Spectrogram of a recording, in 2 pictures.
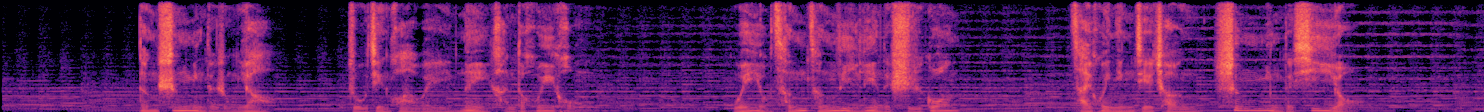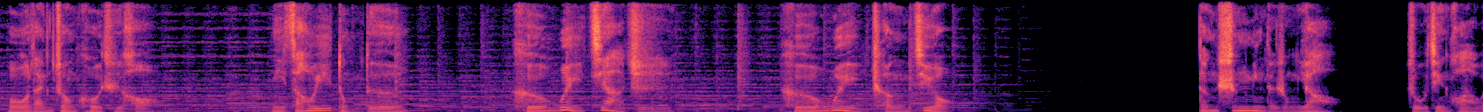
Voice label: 广告抒情大气品质珠宝

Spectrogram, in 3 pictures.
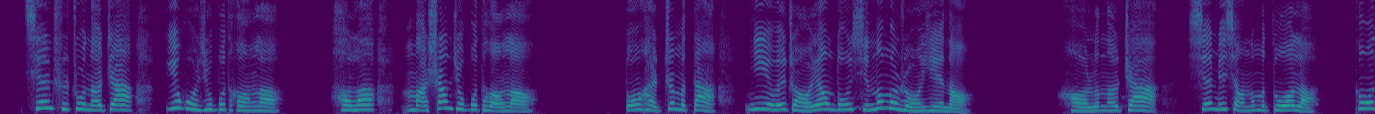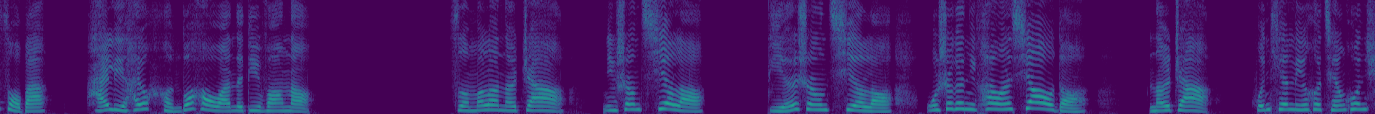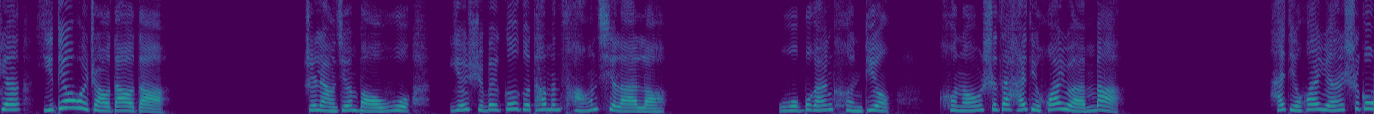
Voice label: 可爱角色音; 哪吒小龙女

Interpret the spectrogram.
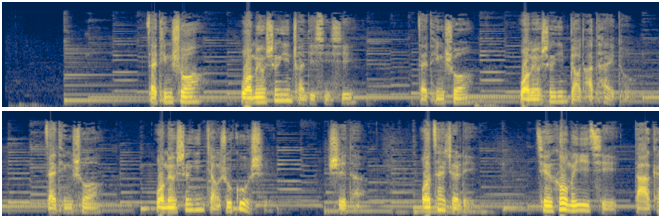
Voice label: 广告独白

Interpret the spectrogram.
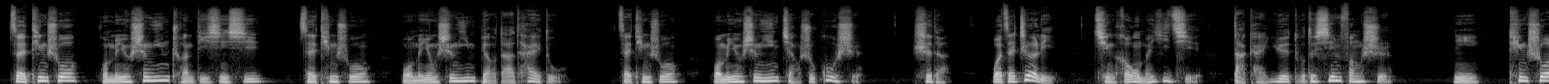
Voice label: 讲述类

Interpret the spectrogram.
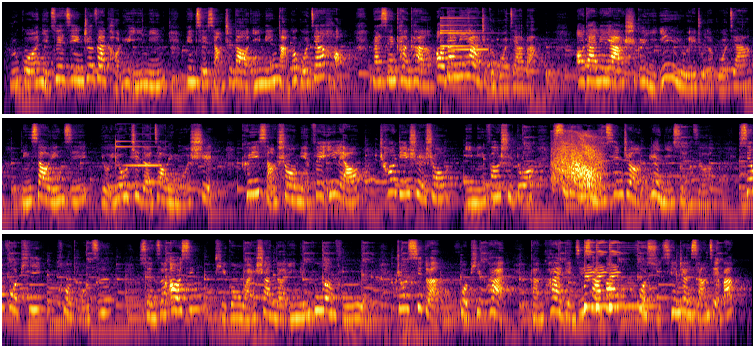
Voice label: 火锅口播

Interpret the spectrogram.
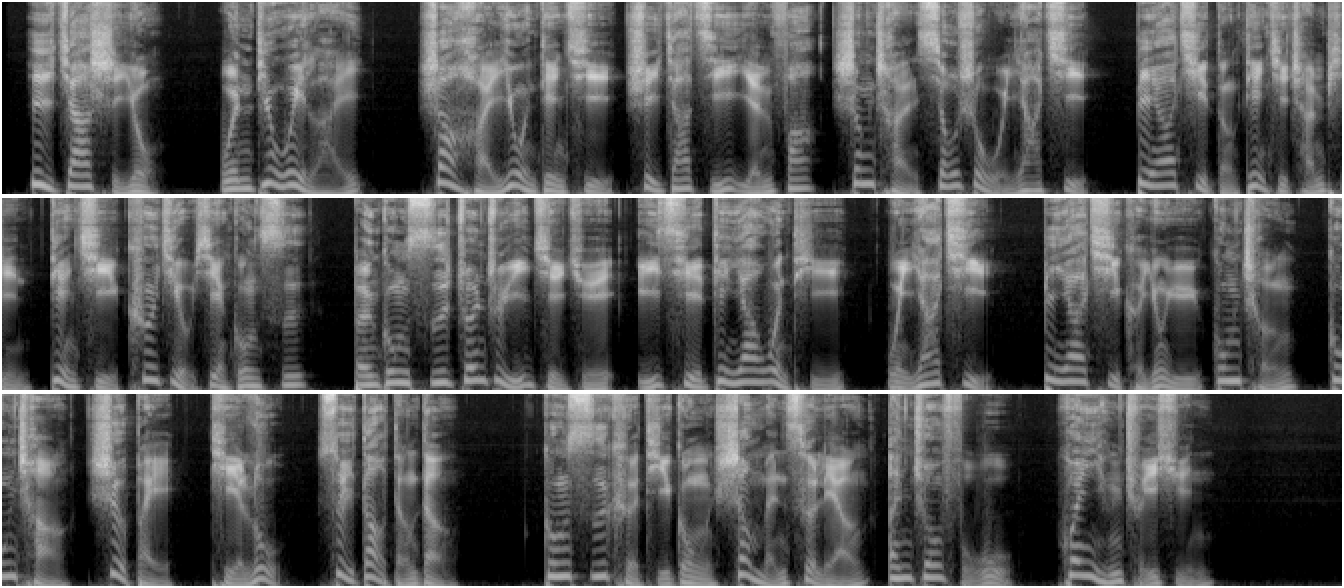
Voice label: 公司宣传配音; 亿稳

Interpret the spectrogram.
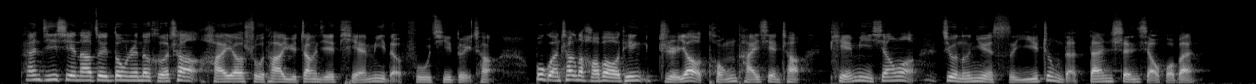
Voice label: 演绎类

